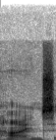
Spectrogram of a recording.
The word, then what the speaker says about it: Hynes: If you want to check out his music, it's his last name is spelled Hynes, Ron Hines, and definitely worth checking out.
